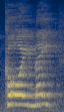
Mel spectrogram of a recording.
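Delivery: put-on loud, high-pitched amateur Australian accent; an American belting out a bad Australian accent. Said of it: "I apologize in advance for my Australian accent".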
